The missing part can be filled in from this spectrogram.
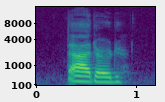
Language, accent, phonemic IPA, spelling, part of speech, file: English, US, /ˈbætəɹd/, battered, verb / adjective, En-us-battered.ogg
- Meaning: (verb) simple past and past participle of batter; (adjective) 1. Beaten up through a lot of use; in rough condition; weathered 2. Beaten repeatedly or consistently; beaten up 3. Drunk; inebriated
